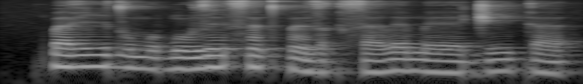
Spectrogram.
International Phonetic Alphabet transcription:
k͡pɛ˦ɣiː˦ du˧mu˨ ɓũ˨˦ zĩ˦sɛ̃˦t pɛ̃˨zə˨ksɛ˨˦ le˧meː˨ d͡ʒiː˧ kɛ˨

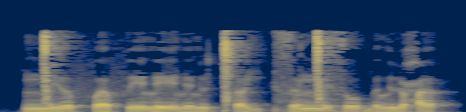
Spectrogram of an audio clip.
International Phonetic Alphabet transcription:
ŋ͡ǀɪə̯ fɐ fe lelɪlʉǀʰɐj | zəŋ͡ǀɪzo bəlʉħɐ

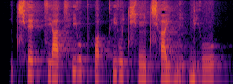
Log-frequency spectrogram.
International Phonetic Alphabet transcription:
t͡ɕʰe˦ʔt͡sja˧t͡sʰju˦pʰɔ˨t̚ kju˥˧t͡ɕʰĩ˨˩t͡ɕʰa˧j bi˨ʔbju˨˦

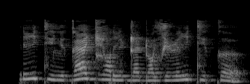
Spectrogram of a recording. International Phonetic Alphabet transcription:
ɾi tʲɛlʲəɡæ d͡ʑɔɾi ɖæɖɔzʲəɭi tʲə kə

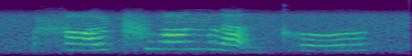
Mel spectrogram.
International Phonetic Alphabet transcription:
xɑ˧˥ʊ̯ ʈ͡ʂwɑ˥ŋ la̰˨˩nkʰo˧˥ʊ̯

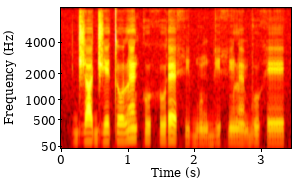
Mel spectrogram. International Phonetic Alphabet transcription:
d͡ʒa˧ d͡ʒe˧to˧lɛ̃˦ ku˦hu˦ ɾɛ˦˨hi˨bũ˨ ɡ͡bi˨˦hĩ˧lɛ̃˧ bu˧he˧

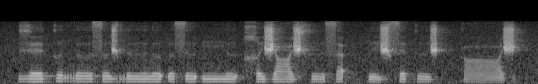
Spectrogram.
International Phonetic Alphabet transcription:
ɣɛ kərəːsəːʒrɘː ləːʔəsɘːʔ nːɘːʔχeʒɑːʒ xɘːsaʔpːeʒ sɛkɘːʒkːɑːʒ

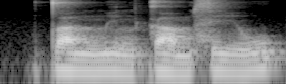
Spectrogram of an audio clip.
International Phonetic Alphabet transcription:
t̪a˨˩nmi˨˩˨n ka˨˩˨msi˨˩˦w

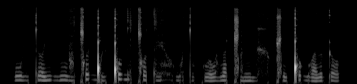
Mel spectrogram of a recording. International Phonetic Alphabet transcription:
wi̤ t̪ɵ ji̤ ŋa̤ǀɵ ɡ͡ǃʉǃud̪eǀo te̤hṳɡʷɐt̪o̤ kʷɐwa̤ɳɐǁa̤ mʲṳʃṳ ǁiǃu ɡʷaðɵʈo

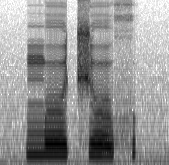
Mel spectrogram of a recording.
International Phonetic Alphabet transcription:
mʊːt͡ʃʊːxʷ

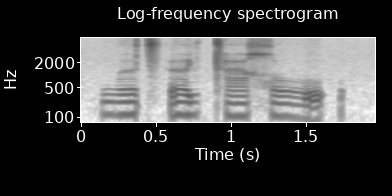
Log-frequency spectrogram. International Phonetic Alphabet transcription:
wət͡sʼɜlʲtʰa χoʔ

